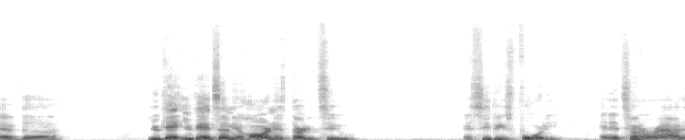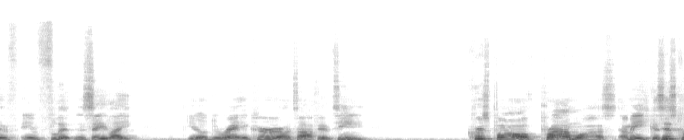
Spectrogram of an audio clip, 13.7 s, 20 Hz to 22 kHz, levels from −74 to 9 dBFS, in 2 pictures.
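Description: Channel delay (comb filtering) runs throughout. One channel lags by around 20 ms before mono summing. Evenly spaced notches from near 20 Hz make the speech sound rough or slightly doubled.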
